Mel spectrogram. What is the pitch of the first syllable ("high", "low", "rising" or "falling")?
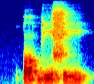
low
